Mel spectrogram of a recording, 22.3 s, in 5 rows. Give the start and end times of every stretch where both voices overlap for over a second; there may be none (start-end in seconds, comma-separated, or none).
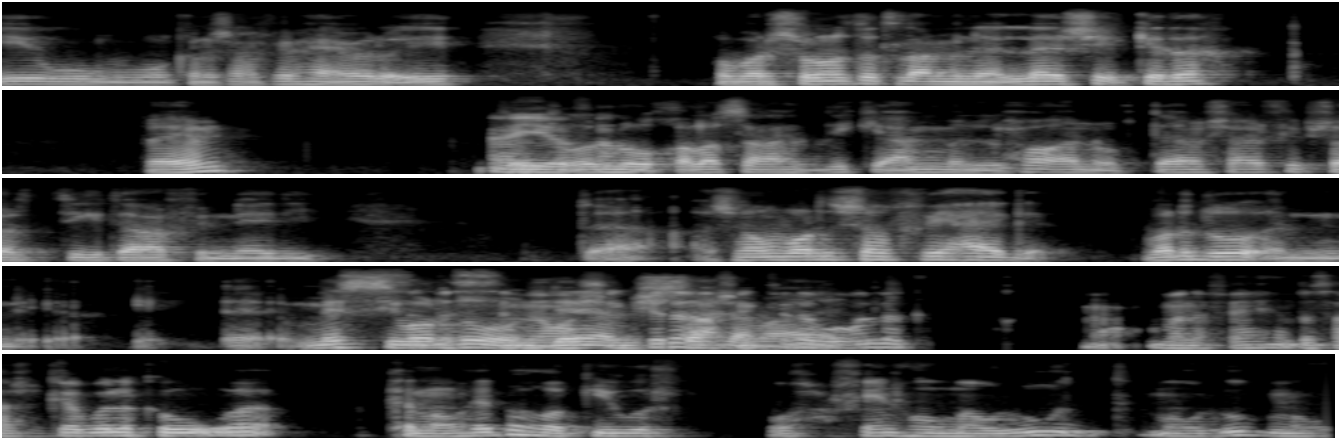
14.4-16.3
